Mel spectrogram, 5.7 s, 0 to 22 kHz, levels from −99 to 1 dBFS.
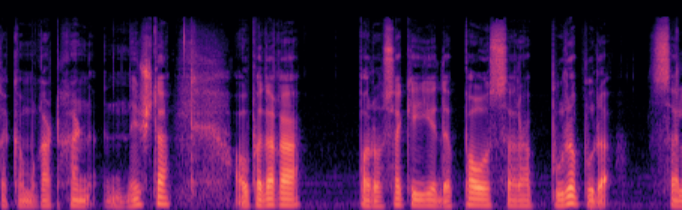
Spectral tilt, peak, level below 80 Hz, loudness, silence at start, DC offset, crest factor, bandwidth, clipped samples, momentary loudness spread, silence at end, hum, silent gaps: -4.5 dB/octave; -6 dBFS; -64 dBFS; -29 LUFS; 0 s; under 0.1%; 24 dB; 15.5 kHz; under 0.1%; 11 LU; 0 s; none; none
